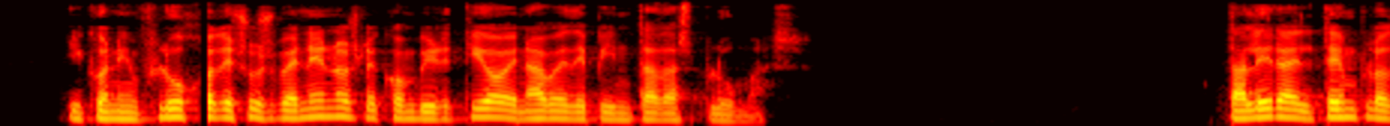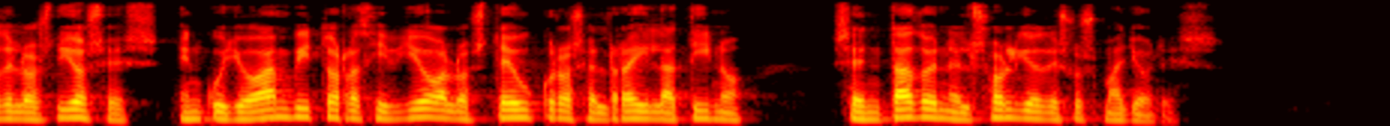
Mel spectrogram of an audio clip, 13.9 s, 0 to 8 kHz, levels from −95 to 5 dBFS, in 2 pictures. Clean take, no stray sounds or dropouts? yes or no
no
